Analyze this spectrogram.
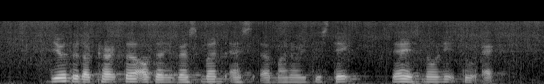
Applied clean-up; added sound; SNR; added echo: none; Frying (food); 13 dB; reverberation time 1.9 s.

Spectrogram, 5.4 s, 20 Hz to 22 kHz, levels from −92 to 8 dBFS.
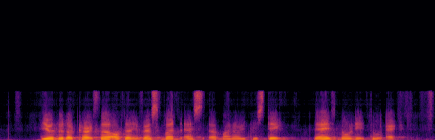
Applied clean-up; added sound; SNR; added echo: neural separator model SepFormer DNS4.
